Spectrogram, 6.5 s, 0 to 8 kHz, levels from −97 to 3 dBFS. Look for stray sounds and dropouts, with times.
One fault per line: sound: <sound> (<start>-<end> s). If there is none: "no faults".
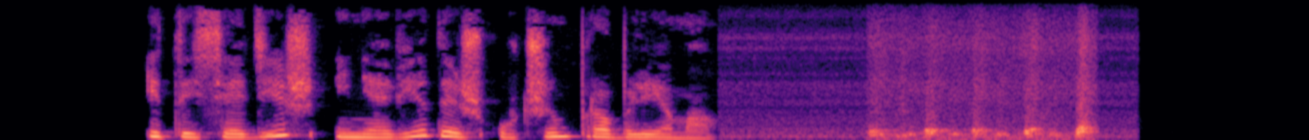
sound: whoosh (4.3-5.5 s)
